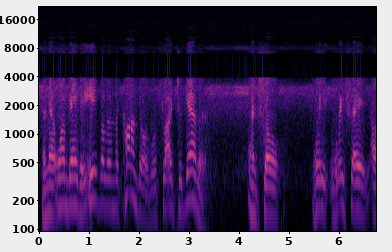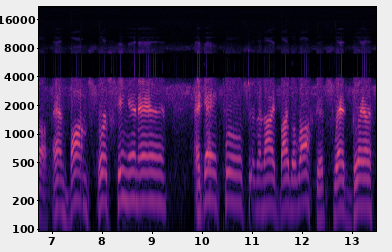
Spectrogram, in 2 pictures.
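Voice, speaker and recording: A man with a slightly high voice spins folksy stories and jokes, slipping into little quoted voices. He is heard over a tinny phone line with a faint hiss behind him. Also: takes it slowly. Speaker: guest storyteller. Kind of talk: relaxed conversational storytelling.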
